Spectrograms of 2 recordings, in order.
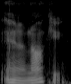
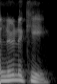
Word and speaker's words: Anunnaki: So, sounds like Anunnaki. Yeah, Anunnaki. Anunnaki. Anunnaki. Same thing. Yeah, I'm just mispronouncing it because I'm an idiot. I'm I'm surprised you know the correct pronunciation and I don't. I've been calling them the Nunaki for My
